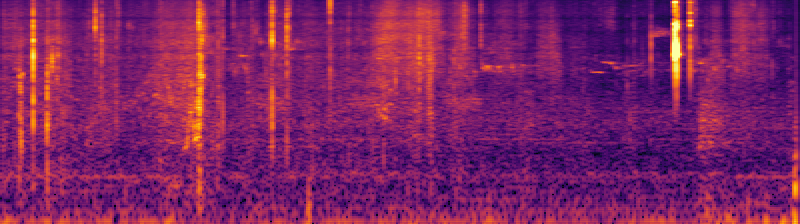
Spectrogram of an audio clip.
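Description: Soft rustling and scattered light clicks of hands handling sherds of pottery on soil and leaf litter, with one sharp click about seven seconds in.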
